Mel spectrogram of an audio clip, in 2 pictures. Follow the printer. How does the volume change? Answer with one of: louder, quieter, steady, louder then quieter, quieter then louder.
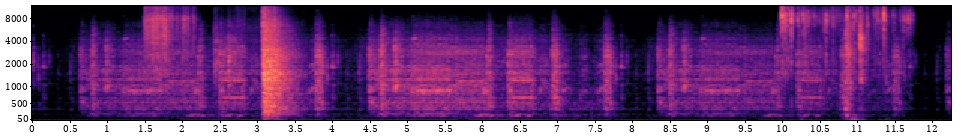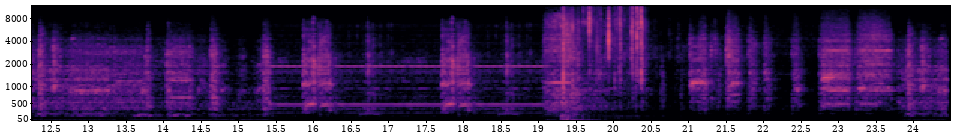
quieter.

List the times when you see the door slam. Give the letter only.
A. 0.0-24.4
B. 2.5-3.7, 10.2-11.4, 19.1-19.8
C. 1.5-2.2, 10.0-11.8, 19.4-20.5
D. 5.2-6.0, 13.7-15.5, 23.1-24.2
B.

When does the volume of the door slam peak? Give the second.
3 s.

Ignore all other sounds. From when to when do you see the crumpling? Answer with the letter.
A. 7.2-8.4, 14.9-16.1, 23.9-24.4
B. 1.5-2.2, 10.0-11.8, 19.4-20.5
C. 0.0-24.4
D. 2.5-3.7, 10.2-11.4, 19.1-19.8
B.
